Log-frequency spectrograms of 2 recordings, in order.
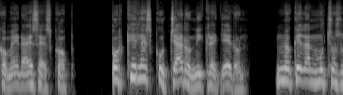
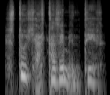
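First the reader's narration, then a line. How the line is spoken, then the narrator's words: Whispering. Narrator (Spanish): susurró Sefawin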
